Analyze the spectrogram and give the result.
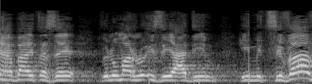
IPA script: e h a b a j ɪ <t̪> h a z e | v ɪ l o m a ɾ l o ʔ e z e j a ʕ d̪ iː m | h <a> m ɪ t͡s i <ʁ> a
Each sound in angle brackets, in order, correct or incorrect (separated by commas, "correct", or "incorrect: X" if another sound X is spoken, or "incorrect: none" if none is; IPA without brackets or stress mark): correct, incorrect: i, incorrect: v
